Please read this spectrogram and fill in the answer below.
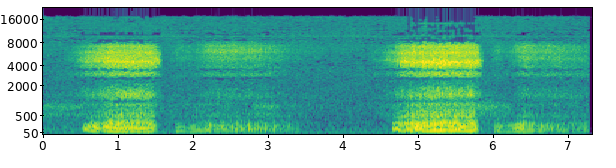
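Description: Two loud, rough, rattling inward snores, each followed by a quieter outward breath; ordinary snoring in a sleeping dog.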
